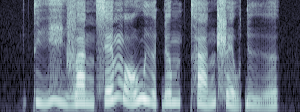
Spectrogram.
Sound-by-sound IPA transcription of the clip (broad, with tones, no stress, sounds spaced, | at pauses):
t̪ i˨˩˦ ɣ i˨˩ v a˨˩ n s ɛ˧˥ m ɔ˨˩˦ w ɨ˨˩ ə̯ ɗ ə˧ m t̪ʰ a˨˩˦ n ʂ ɛ˨˩˨ w ɗ ɨ˨˩˨ ə̯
